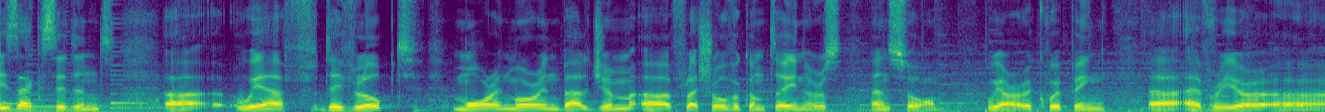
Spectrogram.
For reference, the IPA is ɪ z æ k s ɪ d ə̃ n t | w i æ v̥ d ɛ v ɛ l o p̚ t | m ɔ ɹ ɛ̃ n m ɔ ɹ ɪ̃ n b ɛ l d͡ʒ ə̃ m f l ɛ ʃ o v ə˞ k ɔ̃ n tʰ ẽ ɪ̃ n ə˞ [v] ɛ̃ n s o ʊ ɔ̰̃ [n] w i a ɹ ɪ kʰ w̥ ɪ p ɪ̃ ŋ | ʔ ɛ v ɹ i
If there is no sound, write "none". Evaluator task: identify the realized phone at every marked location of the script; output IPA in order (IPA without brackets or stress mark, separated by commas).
z, n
